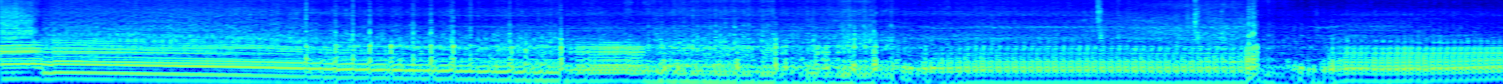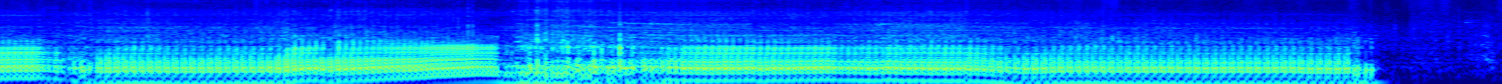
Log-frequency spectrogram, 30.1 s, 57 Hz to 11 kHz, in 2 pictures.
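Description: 2023 Yamaha XSR700's 689 cc parallel-twin engine through an Akrapovic carbon full exhaust system with the dB killer removed, at low revs as the bike slows. Its pitch falls over the first few seconds, then it runs steadily with a few short dips. It cuts off suddenly near the end as the engine is switched off.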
